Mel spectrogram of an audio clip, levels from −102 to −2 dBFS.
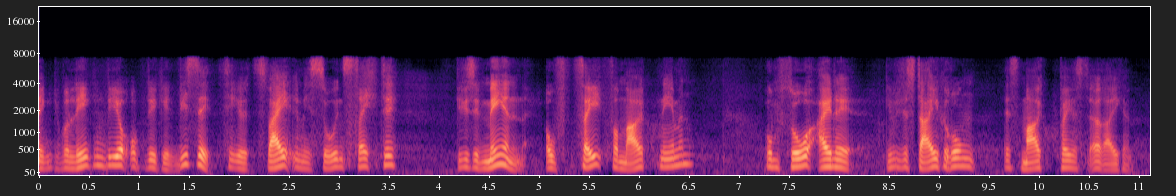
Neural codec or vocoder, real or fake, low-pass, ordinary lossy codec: codec, 16 kHz in and 24 kHz out, 0.9 kbps, LongCat-Audio-Codec, four codebook decoder; fake; 7.2 kHz; none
